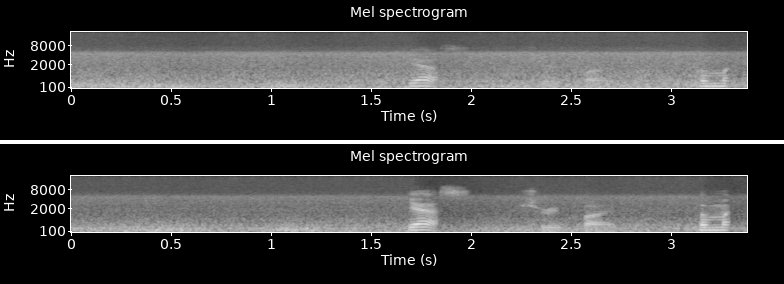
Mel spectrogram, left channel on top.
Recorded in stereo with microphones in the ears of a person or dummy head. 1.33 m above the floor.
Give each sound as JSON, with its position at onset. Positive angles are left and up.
{"t": 1.7, "sound": "a man speaking", "side_deg": -70}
